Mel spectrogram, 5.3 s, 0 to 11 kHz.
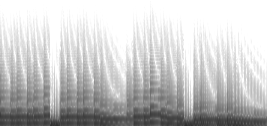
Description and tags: This a bass made by me with FL Studio in 2003 more or less.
